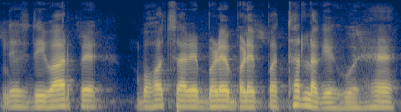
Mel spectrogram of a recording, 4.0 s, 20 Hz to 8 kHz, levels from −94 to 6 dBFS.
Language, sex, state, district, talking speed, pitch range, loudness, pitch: Hindi, male, Jharkhand, Palamu, 165 wpm, 110-120 Hz, -19 LUFS, 115 Hz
